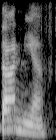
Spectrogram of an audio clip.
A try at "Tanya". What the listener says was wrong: It sounds like you're putting an ñ. No.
